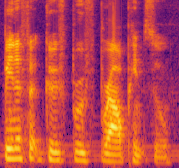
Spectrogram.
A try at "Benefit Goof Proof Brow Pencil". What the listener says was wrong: I think you said broof that time.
